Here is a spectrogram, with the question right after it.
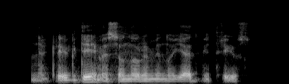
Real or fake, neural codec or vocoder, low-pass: fake; codec, 16 kHz, 4 kbps, FunCodec, trained on LibriTTS, 50 frames a second; 7.2 kHz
